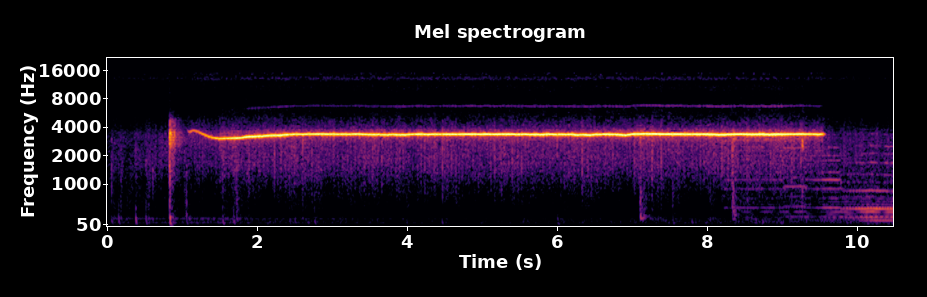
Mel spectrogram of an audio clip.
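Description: Shortwave radio receiver clicked on about a second in, then a steady high-pitched whistle over static hiss that holds until shortly before the end: an open channel with no reply to the call.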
